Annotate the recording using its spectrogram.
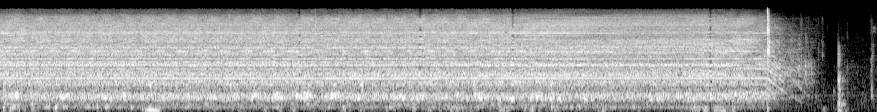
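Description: A heat gun blows with a steady loud whir, then switches off with a click.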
